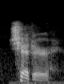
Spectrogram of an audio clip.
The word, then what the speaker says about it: cheddar: Okay, give me a good D sound instead of cheddar. Okay, using your tongue, placing it against your T like the Spanish D, it's ched. Ched.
